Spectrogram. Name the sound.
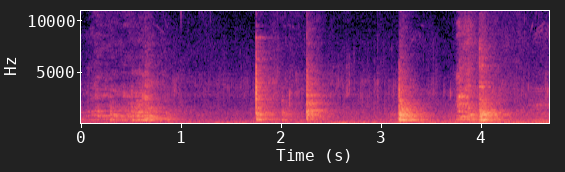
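Madras spice paste cooking in a pan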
